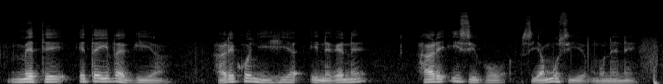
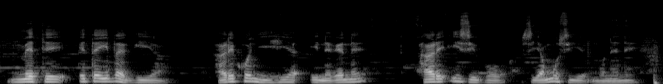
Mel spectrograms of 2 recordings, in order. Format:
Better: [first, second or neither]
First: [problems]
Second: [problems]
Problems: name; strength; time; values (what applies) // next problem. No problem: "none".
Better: first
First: none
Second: noise reduction (classical method log-MMSE)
